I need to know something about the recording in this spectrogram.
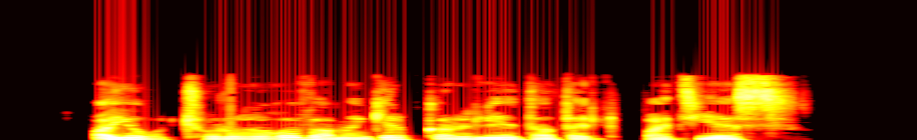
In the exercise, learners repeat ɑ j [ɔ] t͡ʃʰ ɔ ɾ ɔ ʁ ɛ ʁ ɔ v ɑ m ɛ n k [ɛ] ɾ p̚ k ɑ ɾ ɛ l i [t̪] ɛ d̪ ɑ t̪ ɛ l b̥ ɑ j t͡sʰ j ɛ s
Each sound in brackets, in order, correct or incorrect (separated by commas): correct, correct, incorrect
